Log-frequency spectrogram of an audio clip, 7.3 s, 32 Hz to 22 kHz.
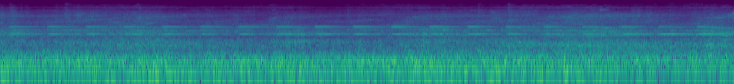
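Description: An empty BNSF freight train of barrel table cars with trailer cars, led by locomotive 5051, rolls past close by as a loud, steady rumble with continuous wheel and rail noise and a faint high squeal.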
